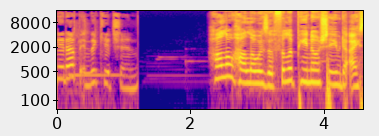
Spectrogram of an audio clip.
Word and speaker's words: halo-halo: all over the world its original tagalog pronunciation halo halo translates to mix mix because you're supposed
